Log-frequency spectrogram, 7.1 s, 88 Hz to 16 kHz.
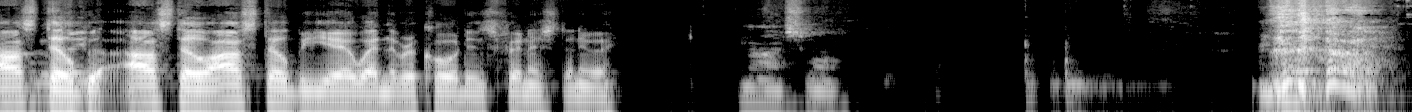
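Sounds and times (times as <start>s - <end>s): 
speech: 0.0s - 4.3s, 6.3s - 7.0s
loud harsh rasping throat clearing: 6.3s - 7.0s.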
